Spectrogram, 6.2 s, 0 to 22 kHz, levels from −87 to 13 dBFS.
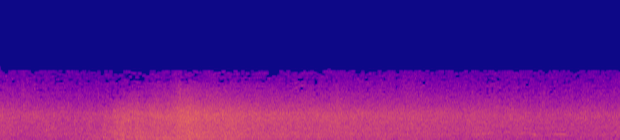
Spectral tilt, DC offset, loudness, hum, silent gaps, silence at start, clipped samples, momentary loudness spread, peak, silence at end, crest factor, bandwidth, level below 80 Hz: -1 dB/octave; under 0.1%; -27 LUFS; none; none; 0 s; under 0.1%; 9 LU; -12 dBFS; 0 s; 18 dB; 11.5 kHz; -62 dBFS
